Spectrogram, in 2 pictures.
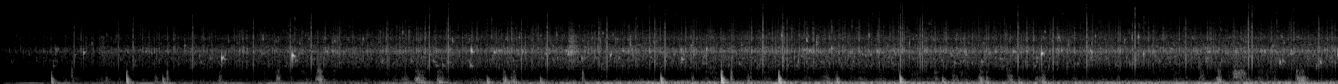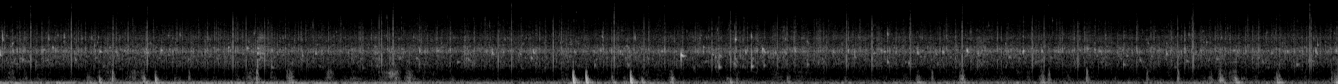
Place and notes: rain comes. we stand under the bridge and listen underwaters of river Neris. shits and trashs flows and hit my hydrophone...
Vilniaus miesto savivaldybė, Vilniaus apskritis, Lietuva, 28 September 2019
